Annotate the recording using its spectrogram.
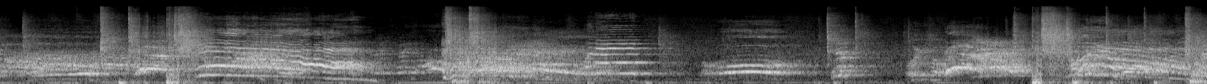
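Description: Masked kendo fencers shout long, sharp battle cries that echo through a large wooden hall.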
